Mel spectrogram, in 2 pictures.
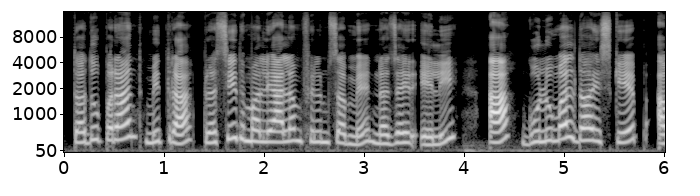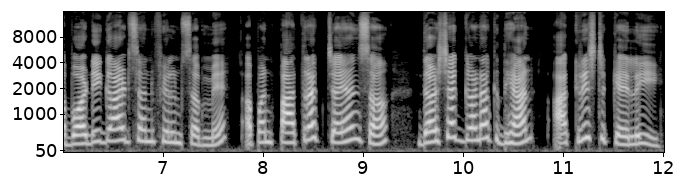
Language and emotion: Maithili, neutral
